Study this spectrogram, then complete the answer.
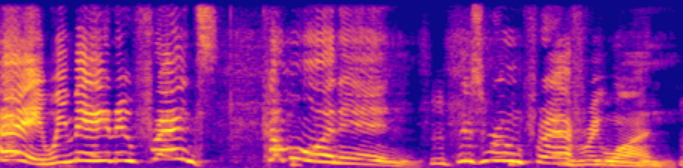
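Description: This put-on character voice is high-pitched and moves at a fairly slow pace. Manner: friendly, welcoming.

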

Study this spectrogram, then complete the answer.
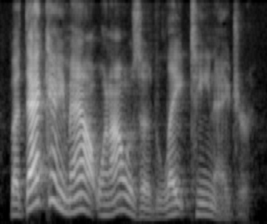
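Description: A man speaks with a Southern US accent and lively intonation, captured in a very clean recording with a silent background. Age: 60s. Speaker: preacher. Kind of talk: sermon. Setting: church.

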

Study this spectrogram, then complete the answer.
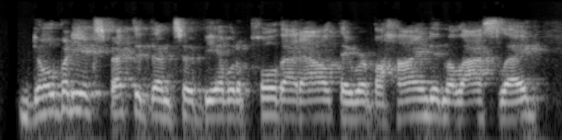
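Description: A man with an American accent speaks at a fairly quick pace in an unremarkable speaking voice, his pitch fairly high and his intonation fairly even. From Virginia, US. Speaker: reality TV race contestant. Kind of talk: casual chat.

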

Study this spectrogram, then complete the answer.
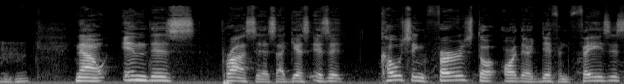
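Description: With an ordinary speaking voice, a man talks at a moderate pace, his pitch fairly high and his intonation lively. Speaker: podcast host. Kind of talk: interview.

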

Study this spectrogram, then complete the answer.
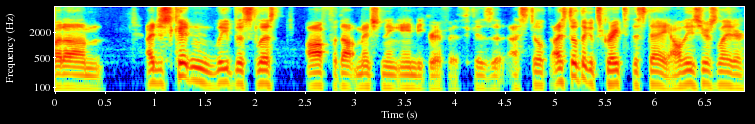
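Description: A man's normal speaking voice at a medium pitch and a fairly quick pace, with ordinary pitch variation, big swings in loudness, and a dry, close sound with no echo. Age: 40s. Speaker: podcast co-host. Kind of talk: casual chat.

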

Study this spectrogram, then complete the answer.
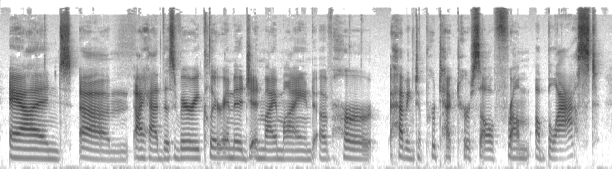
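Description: In a Midwestern American accent, a woman with a fairly low pitch and a bright, sharp tone speaks at a very slow pace in a monotone, flat intonation, on a very clean recording with a silent background. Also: hardly any pauses. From US Midwest. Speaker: Dungeon Master and podcast host. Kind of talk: casual interview chat.

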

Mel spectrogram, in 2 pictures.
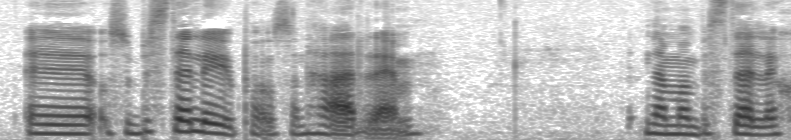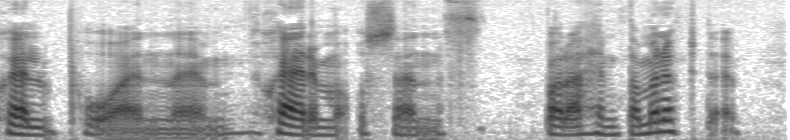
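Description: Fairly even intonation and vocal fry at a moderate pace, with big swings in loudness. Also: woman, medium pitch for a woman. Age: 20s. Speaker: podcast co-host. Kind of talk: casual chat.

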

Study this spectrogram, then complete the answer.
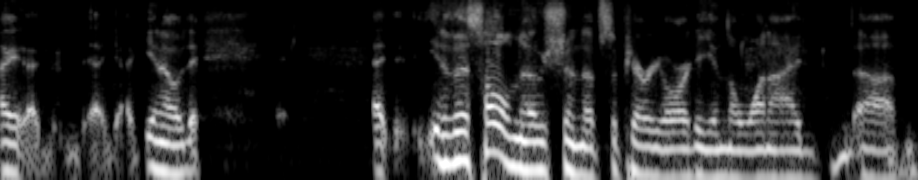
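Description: A man speaks at a moderate pace in a fairly low pitch, with a slightly mellow tone and fairly even intonation.

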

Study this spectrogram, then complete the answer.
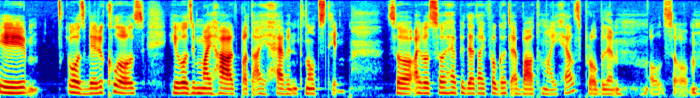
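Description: On a very clean recording with a silent background, a woman with a fairly low voice and vocal fry talks at a moderate pace with ordinary pitch variation. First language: not English. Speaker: school psychologist and educator. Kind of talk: testimony. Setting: studio. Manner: halting.

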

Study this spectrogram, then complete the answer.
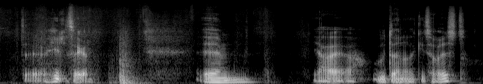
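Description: Here a man talks at a moderate pace. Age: 20s. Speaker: classical guitarist. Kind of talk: interview.

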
